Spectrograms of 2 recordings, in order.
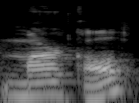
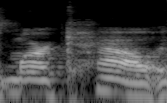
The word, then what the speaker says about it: Markel: incorrectly before Dan Markell it looked like Markle it's Markell it's a pronunciation uh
